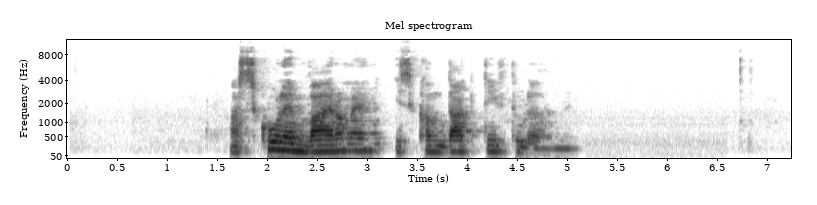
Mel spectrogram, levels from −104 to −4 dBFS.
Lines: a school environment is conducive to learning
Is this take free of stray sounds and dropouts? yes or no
yes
